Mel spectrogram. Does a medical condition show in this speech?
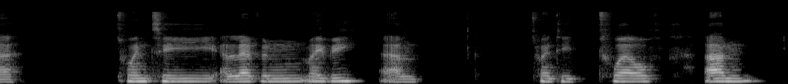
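Yes: cerebral palsy; from birth.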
